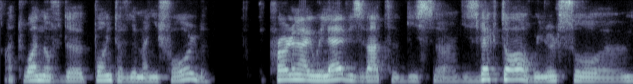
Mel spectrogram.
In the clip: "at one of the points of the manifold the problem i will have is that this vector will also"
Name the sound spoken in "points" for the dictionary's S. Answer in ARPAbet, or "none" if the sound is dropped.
none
